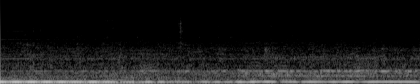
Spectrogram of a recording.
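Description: Steady low engine drone of a boat in a TV series' soundtrack, with a faint higher hum over it.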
